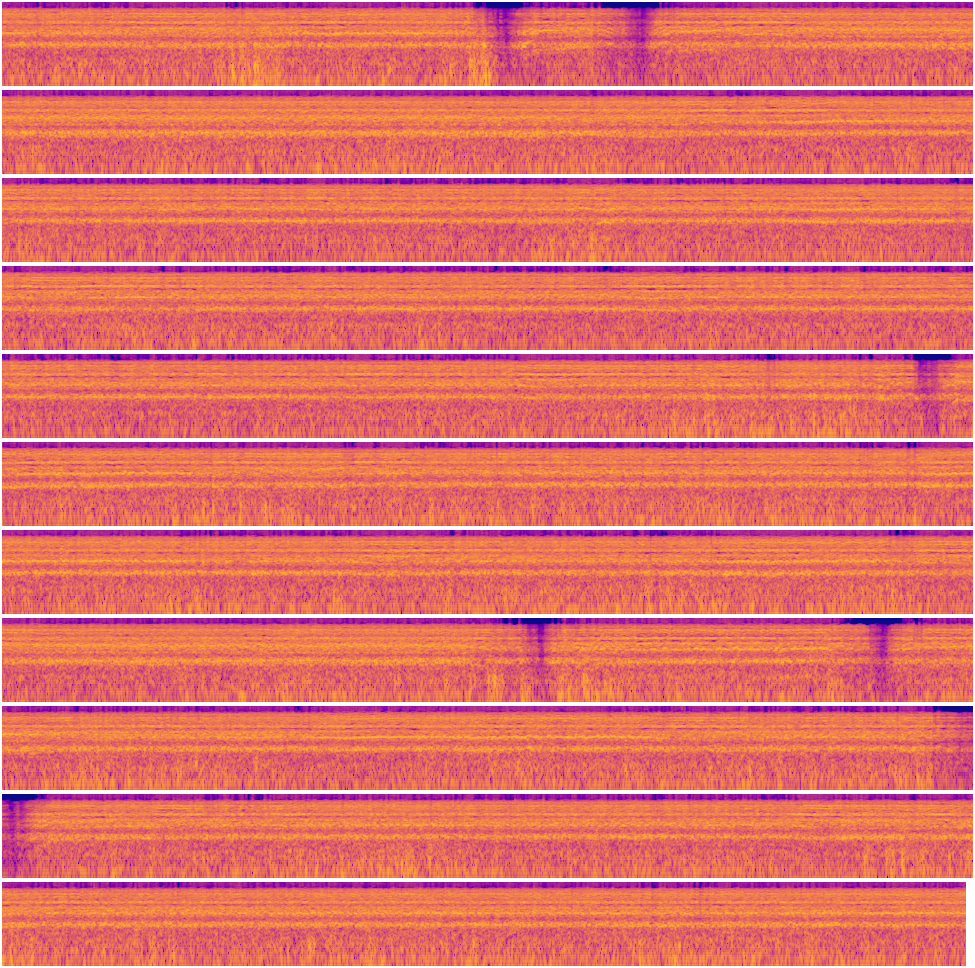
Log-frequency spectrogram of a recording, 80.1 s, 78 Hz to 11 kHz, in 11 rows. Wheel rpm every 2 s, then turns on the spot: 230, 200, 130, 210, 210, 210, 220, 230, 230, 230, 230, 230, 230, 230, 230, 230, 230, 220, 170, 220, 230, 230, 230, 230, 230, 220, 210, 140, 170, 200, 230, 220, 170, 200, 230, 230, 220, 230, 230, 230.
none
